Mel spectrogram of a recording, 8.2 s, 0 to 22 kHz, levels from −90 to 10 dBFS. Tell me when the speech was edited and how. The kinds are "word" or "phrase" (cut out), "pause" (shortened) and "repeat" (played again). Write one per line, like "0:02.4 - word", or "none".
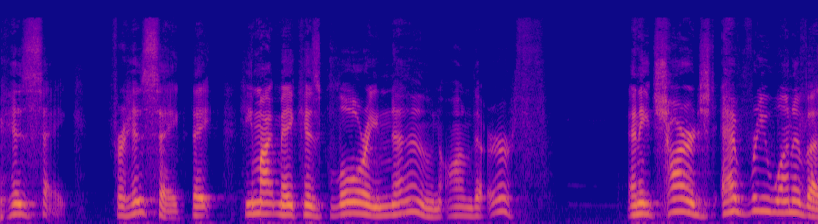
0:01.0 - pause
0:01.8 - word
0:05.7 - pause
